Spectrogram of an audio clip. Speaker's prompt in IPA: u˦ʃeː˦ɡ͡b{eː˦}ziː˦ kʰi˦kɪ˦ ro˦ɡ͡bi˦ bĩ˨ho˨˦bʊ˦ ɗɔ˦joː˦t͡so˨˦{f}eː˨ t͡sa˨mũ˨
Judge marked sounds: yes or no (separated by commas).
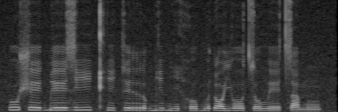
yes, no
